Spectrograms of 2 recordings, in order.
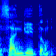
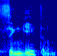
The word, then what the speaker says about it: Singeetam: Someone used to get very upset because they say Mr. Sangeetam. No, it is Singeetam.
